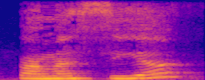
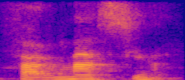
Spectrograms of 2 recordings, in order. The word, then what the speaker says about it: farmacia: Ándale, abierta, antes, ventana, manzana, farmacia. Okay, now, farmacia. Farmacia. Right. Often it is an ia at the end, but this one is not, farmacia.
